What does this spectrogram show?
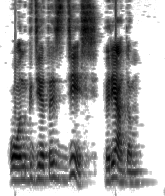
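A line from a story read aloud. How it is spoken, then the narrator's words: Sharp, cutting off. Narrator (Russian): резко оборвала матушка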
